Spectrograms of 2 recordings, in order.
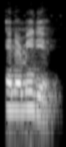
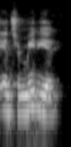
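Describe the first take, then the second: First: The T sound is silent. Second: The T sound is clearly pronounced. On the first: "We wouldn't pronounce that T" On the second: "here in Russia, a lot of people say"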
